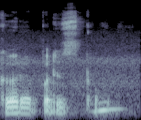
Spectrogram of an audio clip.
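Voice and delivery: low-key, softly voiced mock suspicion; mock suspicious. Imitating Bonnie in the witchy house, softly suspicious. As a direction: imitate someone quietly suspicious. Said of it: "all suspicious".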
